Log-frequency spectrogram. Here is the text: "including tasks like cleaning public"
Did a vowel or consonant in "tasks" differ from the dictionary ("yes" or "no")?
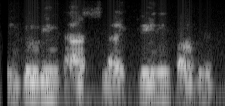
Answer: yes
